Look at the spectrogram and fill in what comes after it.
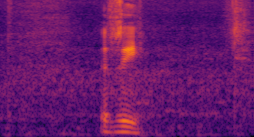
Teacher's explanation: री। री ये मुंह के भीतर की छत के अगले भाग से बोला जाता है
